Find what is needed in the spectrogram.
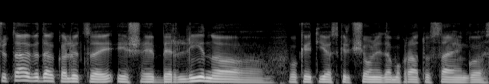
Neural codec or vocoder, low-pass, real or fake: none; 7.2 kHz; real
